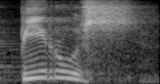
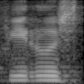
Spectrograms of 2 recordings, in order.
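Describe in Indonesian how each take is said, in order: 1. Kata itu diawali dengan bunyi P. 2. Kata itu diawali dengan bunyi V. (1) "semua di Sunda mah pakai P" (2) "orang Sunda itu tidak mengenal virus"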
